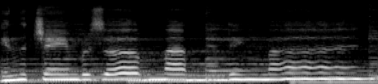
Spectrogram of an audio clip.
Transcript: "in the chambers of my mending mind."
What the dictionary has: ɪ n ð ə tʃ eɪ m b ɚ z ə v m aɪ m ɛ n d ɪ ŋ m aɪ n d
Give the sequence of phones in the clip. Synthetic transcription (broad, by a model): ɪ n ð ə tʃ eɪ m b ɚ z ə v m aɪ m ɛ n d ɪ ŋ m aɪ n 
